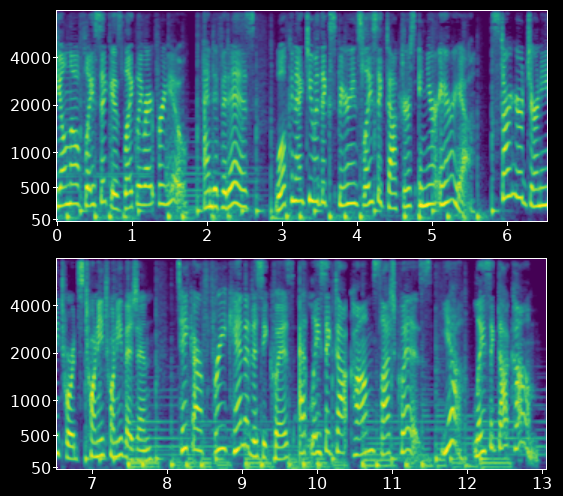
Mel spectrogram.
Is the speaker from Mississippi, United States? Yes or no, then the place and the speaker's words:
no; Bay Area, California, United States; I was raised in the Bay Area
